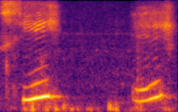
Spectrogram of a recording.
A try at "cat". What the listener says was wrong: No, not C-A-T. You should read it as go at cat. At words.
